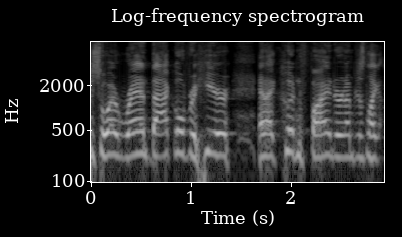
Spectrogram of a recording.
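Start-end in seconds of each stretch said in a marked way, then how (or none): none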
